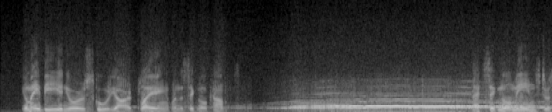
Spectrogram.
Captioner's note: sirens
